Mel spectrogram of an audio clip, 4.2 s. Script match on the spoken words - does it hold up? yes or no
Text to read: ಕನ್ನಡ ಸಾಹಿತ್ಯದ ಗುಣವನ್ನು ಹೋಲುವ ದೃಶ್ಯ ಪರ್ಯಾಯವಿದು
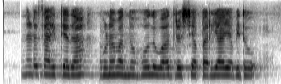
yes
